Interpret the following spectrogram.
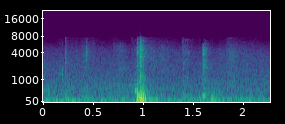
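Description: A hand working a car's chrome exterior door handle: one loud clunk about a second in, with lighter clicks and rattles before and after it.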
